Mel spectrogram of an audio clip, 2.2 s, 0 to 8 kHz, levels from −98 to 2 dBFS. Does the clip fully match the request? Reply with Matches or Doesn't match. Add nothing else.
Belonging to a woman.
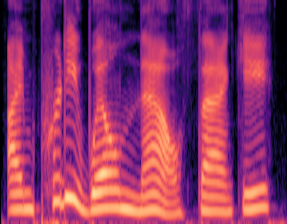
Matches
